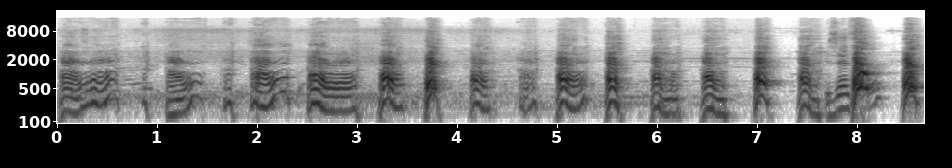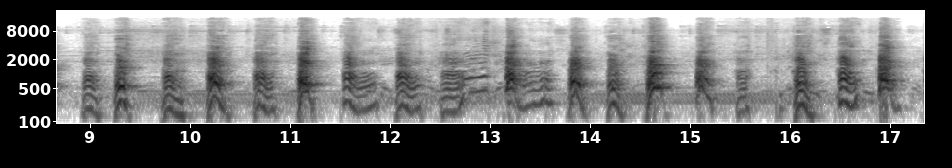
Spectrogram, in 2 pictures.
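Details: Pet Corgi dog indoors, 'asking a question' in its own way: a long series of short, harmonic, yowling barks repeated about twice a second, rising and falling in pitch, with a person's voice asking 'what' between them.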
